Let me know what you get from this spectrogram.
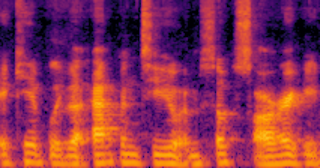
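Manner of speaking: crying, teary delivery. Recounting a woman's reaction to the disclosure, imitating someone crying. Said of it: "she just started crying and she's like".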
